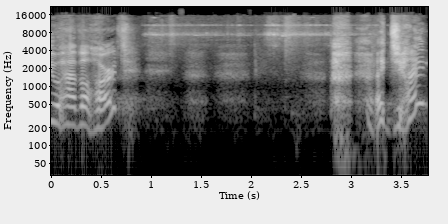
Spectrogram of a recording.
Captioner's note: chains: rattle, rattle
